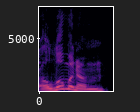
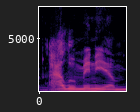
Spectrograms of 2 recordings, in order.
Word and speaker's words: aluminium: This week's question is about aluminum, or as Katie always likes to joke, aluminium, because that actually is how you're supposed to pronounce it. But whatever. – If you're British.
